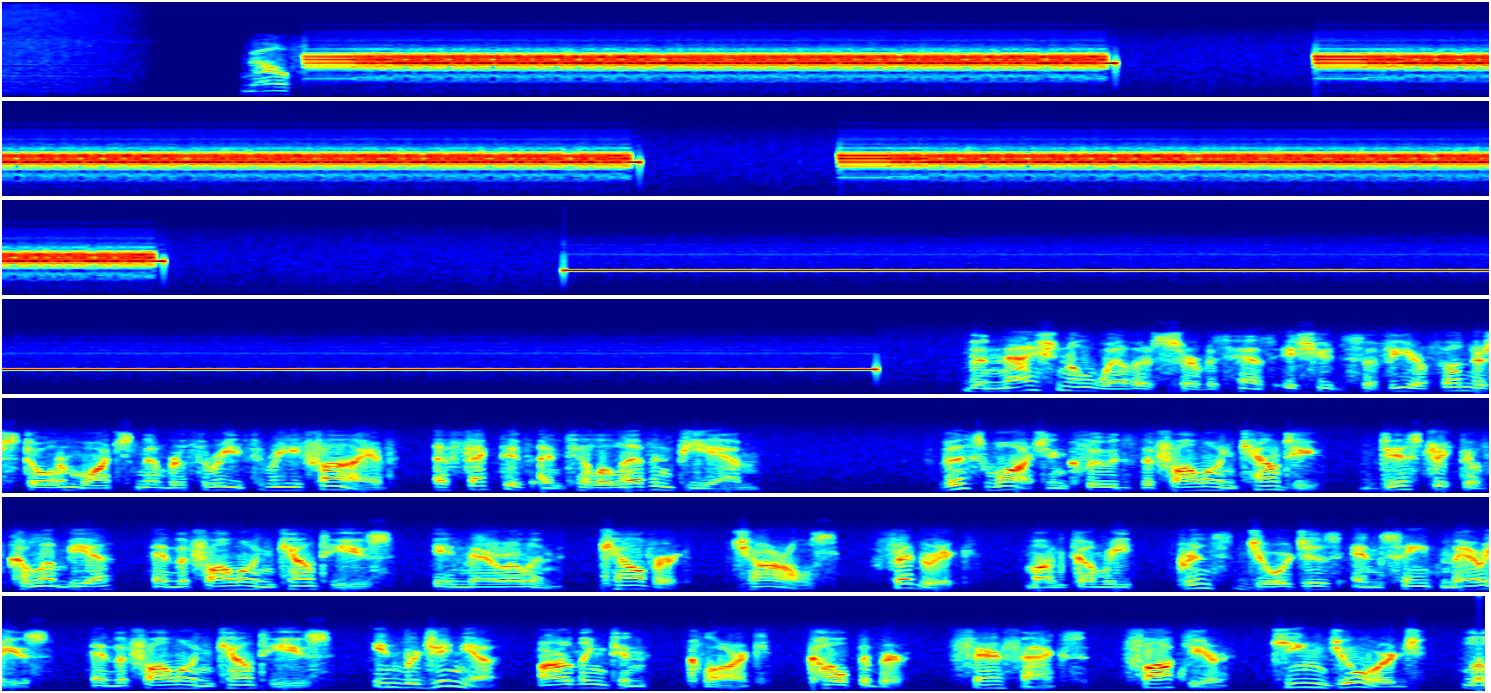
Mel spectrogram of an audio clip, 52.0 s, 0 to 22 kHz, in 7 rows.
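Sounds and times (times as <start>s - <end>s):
steady warning alarm tone: 1.6s - 5.6s, 6.6s - 10.7s, 11.7s - 15.7s.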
